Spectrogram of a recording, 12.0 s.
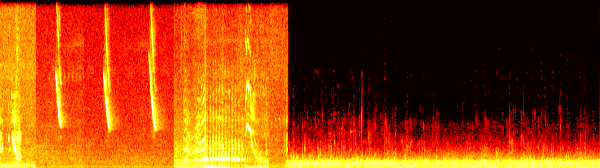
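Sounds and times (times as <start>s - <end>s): muffled underwater rumble: 3.5s - 12.0s.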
